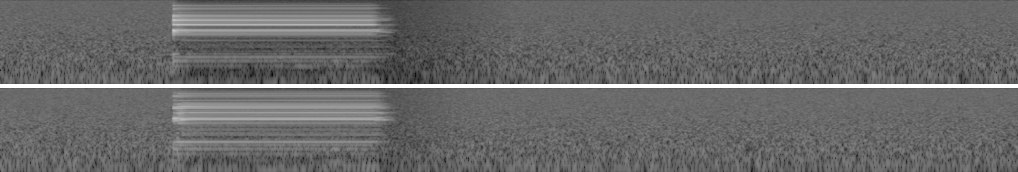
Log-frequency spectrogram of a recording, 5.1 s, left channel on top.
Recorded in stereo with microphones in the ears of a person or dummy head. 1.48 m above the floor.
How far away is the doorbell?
About 8.5 m.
